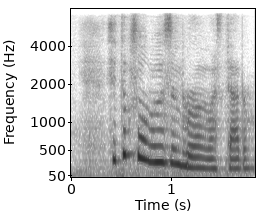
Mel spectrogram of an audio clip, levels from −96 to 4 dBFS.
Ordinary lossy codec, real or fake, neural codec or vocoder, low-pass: AAC, 48 kbps; fake; codec, 16 kHz, 1 kbps, FunCodec, trained on LibriTTS, 50 frames a second; 7.2 kHz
